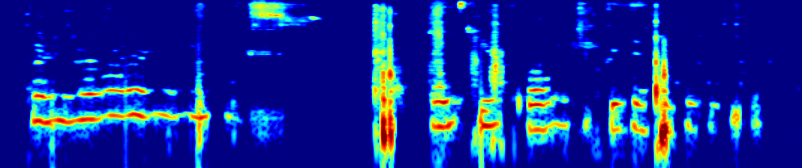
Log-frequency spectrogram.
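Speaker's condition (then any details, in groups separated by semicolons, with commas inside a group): No condition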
